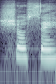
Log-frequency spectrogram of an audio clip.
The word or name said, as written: chaussure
